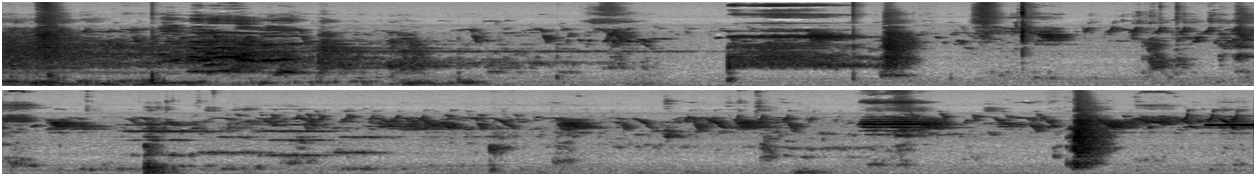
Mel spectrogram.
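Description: Birds chirping and calling in many short repeated notes, with a few brief rustling bursts.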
